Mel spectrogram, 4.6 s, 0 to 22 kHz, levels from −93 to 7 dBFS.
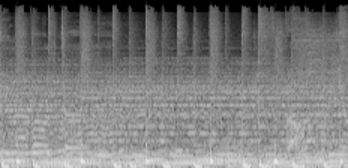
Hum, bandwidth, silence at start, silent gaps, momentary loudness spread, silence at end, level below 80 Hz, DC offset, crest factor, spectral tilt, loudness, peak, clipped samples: none; 18.5 kHz; 0 s; none; 2 LU; 0 s; -16 dBFS; under 0.1%; 10 dB; -6 dB/octave; -11 LUFS; 0 dBFS; under 0.1%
